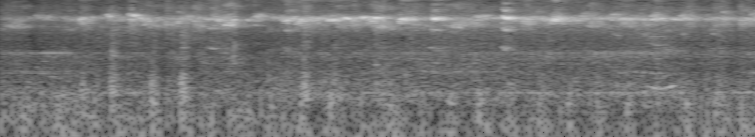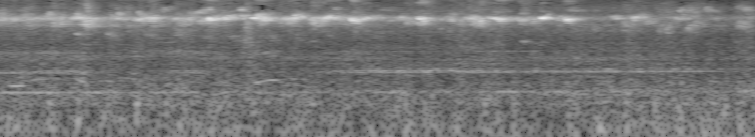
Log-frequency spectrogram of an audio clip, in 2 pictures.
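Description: Mumbai suburban local electric train running steadily on the rails, heard at its open doorway: a loud, even rumble of wheels on track with a continuous high, flickering wheel screech over it.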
